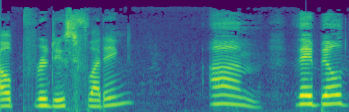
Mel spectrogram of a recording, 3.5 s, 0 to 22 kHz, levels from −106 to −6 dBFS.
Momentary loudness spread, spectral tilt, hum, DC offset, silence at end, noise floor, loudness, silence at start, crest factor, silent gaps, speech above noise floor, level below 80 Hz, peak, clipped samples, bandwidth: 15 LU; -1.5 dB/octave; none; under 0.1%; 0.05 s; -59 dBFS; -17 LUFS; 0 s; 18 dB; none; 42 dB; -58 dBFS; 0 dBFS; under 0.1%; 17 kHz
